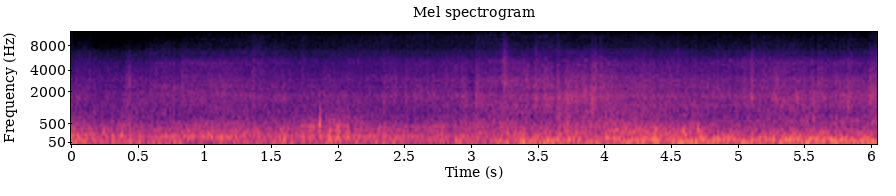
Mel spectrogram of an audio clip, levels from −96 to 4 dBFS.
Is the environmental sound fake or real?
fake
